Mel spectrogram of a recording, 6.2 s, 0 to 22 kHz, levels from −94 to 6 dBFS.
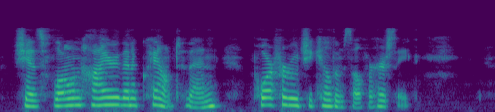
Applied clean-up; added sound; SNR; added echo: none; none; none; none.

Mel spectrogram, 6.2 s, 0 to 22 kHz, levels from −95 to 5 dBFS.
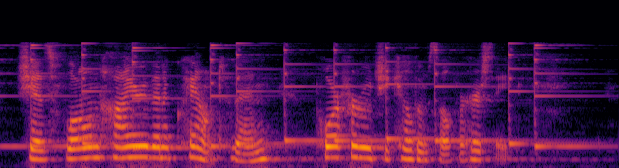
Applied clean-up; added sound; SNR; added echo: none; Doorbell; 12 dB; reverberation time 2.1 s.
